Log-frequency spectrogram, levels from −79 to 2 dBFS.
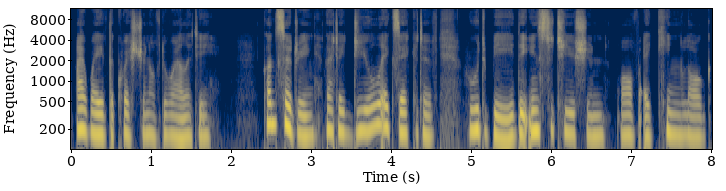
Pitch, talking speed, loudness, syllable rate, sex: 170 Hz, 140 wpm, -19 LUFS, 5.2 syllables/s, female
